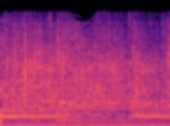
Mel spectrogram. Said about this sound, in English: Oh yeah, clap for your wedding.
